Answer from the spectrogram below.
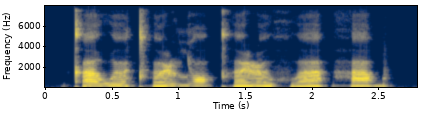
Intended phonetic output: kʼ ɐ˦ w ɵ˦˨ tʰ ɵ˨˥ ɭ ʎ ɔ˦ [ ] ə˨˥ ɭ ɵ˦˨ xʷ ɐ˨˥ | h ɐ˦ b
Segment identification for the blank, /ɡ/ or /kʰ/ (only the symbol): kʰ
